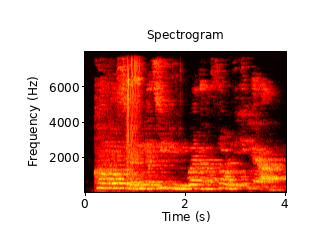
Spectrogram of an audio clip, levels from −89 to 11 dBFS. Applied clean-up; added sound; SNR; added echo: classical method WPE with log-MMSE.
